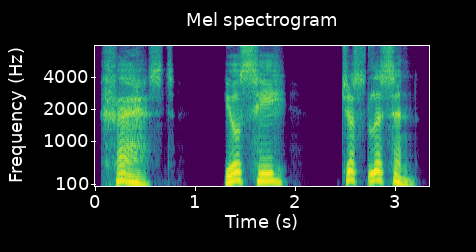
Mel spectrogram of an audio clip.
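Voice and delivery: high, odd little creature voice; chirpy winged creature, helpful. Acted.

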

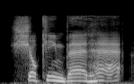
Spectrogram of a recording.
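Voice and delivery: put-on high, slow boyish taunt; jeering. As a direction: draw out the mockery like a cheeky lad. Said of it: "a wicked boy fleered at him".

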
